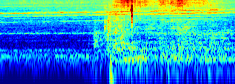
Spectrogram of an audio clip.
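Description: Animated logo intro sound effects: a rushing whoosh with sustained tones, broken by a sharp deep hit about a second in.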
